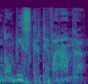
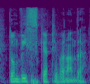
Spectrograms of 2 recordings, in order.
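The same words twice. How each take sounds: First: Unvoiced whisper on "de viskar till varandra"; preacher whispering to the audience at home. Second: Said in the usual way. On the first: Shown as a demonstration. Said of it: "Jag vet inte om ni hör". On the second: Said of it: "Ja, i alla fall".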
